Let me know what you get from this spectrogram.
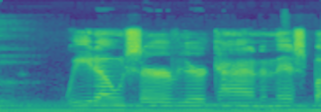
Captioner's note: totally unoffensive accent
